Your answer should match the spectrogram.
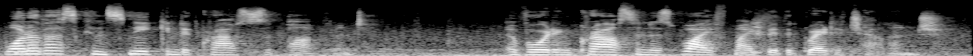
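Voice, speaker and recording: A woman's voice: low voice, a little fast. A woman playing a focused female intelligence agent in a game scene, clipped and businesslike. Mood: alert, focused. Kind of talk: video game cinematic acting. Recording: loud noise and ambience behind.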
